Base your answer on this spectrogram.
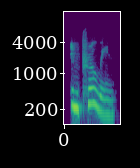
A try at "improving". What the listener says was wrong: You made another very, very common mistake, which is a common mistake for people who have good pronunciation, because you said w instead of v. You overdid it. Okay. So it's just the Ukrainian v, improving. So your top teeth need to touch your bottom lip. V, v.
